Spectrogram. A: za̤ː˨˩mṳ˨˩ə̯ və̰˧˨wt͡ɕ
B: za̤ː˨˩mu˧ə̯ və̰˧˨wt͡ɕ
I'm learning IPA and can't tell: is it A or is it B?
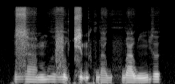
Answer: A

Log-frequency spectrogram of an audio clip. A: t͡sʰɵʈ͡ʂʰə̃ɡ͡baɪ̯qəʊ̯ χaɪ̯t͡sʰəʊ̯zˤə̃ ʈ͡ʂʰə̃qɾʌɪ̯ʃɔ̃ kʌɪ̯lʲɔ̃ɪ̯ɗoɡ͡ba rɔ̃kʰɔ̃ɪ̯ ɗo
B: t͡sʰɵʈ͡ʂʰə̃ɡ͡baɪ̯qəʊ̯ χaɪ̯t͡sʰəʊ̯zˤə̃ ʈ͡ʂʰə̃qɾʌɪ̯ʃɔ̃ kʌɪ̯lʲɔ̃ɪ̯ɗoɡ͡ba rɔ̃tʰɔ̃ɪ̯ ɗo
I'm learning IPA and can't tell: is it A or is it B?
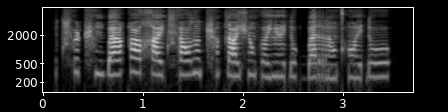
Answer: A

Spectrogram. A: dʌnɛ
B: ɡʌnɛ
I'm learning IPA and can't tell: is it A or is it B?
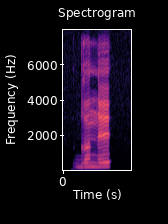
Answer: B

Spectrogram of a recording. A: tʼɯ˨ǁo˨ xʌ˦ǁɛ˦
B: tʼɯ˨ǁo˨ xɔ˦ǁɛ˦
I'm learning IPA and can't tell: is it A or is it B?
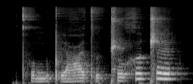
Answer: A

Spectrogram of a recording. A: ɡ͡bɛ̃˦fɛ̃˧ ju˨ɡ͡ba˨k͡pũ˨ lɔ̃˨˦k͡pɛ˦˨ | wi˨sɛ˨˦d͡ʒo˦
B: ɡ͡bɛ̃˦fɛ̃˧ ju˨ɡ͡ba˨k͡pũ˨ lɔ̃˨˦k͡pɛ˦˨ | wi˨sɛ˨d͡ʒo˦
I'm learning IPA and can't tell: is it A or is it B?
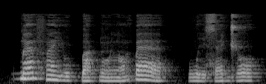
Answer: A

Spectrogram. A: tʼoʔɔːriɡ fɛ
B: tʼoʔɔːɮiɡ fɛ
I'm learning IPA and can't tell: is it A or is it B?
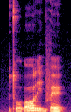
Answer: A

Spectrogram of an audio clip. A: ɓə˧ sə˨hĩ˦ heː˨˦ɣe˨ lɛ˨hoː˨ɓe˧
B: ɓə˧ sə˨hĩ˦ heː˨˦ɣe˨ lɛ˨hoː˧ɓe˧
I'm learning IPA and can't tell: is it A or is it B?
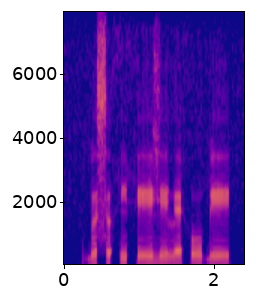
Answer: B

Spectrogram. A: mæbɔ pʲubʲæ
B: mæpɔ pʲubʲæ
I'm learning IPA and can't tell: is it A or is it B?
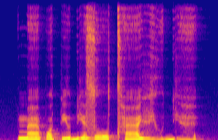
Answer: B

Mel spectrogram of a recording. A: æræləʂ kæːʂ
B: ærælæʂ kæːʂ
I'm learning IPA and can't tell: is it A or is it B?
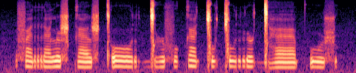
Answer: A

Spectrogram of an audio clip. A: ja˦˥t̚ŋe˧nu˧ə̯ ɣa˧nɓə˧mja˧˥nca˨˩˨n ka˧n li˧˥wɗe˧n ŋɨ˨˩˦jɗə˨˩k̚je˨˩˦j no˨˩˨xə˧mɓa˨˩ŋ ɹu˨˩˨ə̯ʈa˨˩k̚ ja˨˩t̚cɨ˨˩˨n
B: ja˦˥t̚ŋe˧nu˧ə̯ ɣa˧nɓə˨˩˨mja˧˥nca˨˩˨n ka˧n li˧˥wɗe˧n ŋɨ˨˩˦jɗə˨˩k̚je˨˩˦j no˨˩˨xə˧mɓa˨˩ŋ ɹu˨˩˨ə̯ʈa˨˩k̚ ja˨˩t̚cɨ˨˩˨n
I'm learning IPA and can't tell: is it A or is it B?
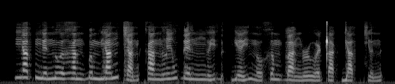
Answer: A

